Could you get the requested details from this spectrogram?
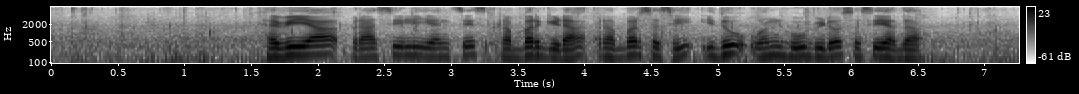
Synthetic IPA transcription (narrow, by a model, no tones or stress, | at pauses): heʋijaːbɾaːsiːliensesɾɐbːɐɾɡiɽaɾɐbːɐɾsɐsiid̪uond̪ɦuːbiɽoːsɐsijaːd̪ɐ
